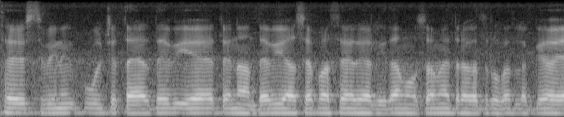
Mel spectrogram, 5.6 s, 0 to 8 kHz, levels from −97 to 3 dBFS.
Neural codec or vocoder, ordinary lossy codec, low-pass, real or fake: none; none; none; real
